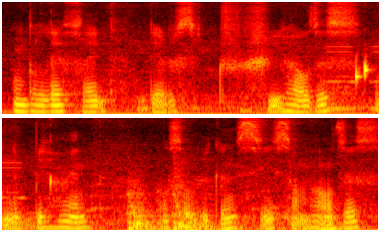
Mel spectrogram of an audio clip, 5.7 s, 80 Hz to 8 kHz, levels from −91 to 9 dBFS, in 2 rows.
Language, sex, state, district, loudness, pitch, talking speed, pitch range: English, male, Nagaland, Kohima, -23 LUFS, 115 Hz, 150 wpm, 110-120 Hz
